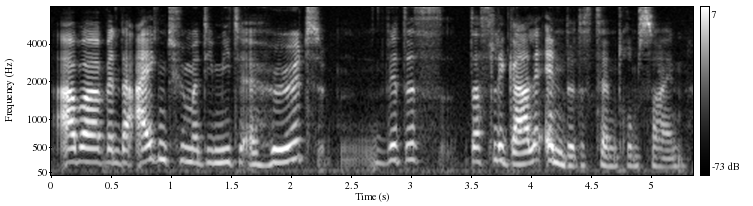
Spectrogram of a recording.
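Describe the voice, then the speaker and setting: A woman's voice: a little high, normal speed, bright, forceful tone. A woman reading translated interview answers as a voice-over. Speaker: voice-over reader.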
